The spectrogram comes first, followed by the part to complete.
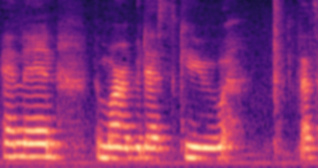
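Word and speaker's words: Mario Badescu: eye that I really like, and then the Mara Budescu, that's how you say it, the facial spray.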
